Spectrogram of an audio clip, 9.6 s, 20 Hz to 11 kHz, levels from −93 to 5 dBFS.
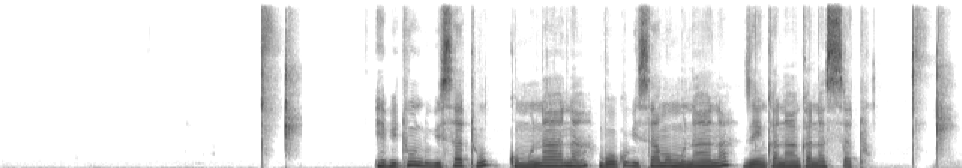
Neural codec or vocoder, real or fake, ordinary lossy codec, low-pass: vocoder, 22.05 kHz, 80 mel bands, Vocos; fake; none; none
